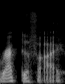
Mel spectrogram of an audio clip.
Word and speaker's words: Rektify: in a dream I kept hearing the word Rectify Rectify Rectify but it was spelled like I could see the words and the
